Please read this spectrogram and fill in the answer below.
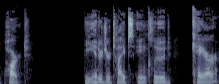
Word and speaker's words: char: the integer types include care CH a r i pronounce it care different some people say Char int short int long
